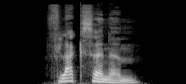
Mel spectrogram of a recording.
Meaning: strong dative masculine/neuter singular of flachsen
- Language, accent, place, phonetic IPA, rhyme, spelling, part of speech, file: German, Germany, Berlin, [ˈflaksənəm], -aksənəm, flachsenem, adjective, De-flachsenem.ogg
